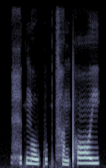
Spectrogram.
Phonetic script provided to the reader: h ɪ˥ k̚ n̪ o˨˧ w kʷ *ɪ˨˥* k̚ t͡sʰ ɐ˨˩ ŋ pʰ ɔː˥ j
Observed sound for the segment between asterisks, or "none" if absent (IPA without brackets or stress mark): ɪ˨˥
